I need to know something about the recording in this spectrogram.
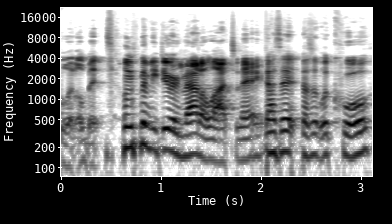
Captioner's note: laughs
